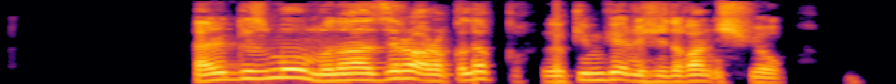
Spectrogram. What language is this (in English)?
Uyghur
